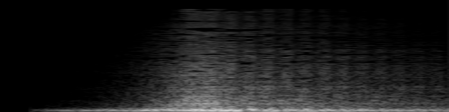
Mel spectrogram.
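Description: Whoosh sound effect for an animated logo reveal: a deep, rumbling swoosh that swells to a peak about a second in and then fades away.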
